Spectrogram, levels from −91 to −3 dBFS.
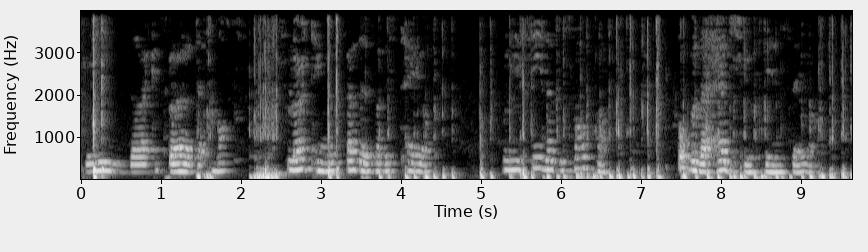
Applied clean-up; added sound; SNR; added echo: classical method WPE with log-MMSE.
